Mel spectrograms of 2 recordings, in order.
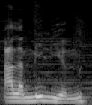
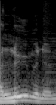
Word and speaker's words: aluminium: manufacturer the formula for transparent aluminium or aluminum as it's pronounced in North America was this lad supposed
